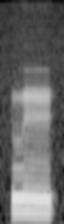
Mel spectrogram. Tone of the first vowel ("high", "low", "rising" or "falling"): high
